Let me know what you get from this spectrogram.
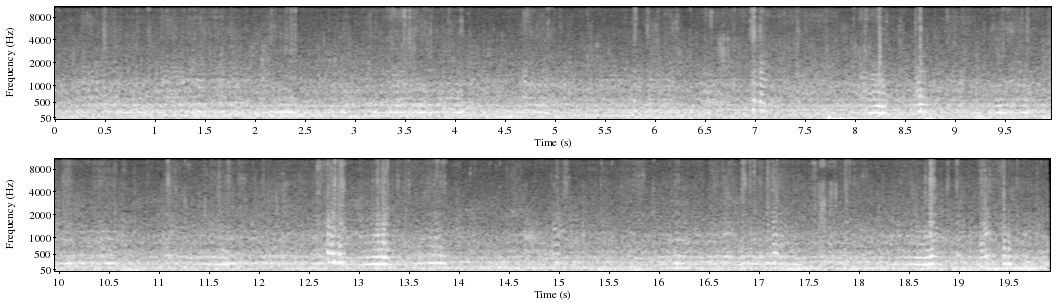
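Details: Honey bees moving about in an opened hive, microphone lowered inside, sunny and a little windy; a continuous mid-low drone with occasional brief rising buzzes and scattered tapping crackles.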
